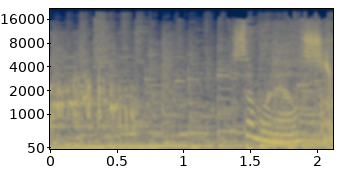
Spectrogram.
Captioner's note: creature chitters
